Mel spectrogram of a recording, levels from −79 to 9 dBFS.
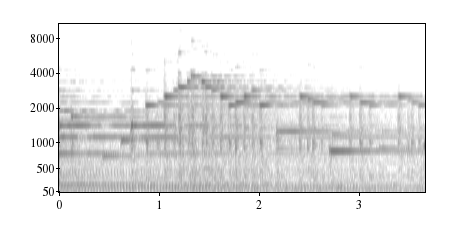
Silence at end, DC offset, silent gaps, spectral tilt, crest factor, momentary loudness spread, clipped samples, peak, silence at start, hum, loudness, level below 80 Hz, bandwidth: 0 s; under 0.1%; none; -3.5 dB/octave; 16 dB; 8 LU; under 0.1%; -24 dBFS; 0 s; none; -38 LUFS; -62 dBFS; 10 kHz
